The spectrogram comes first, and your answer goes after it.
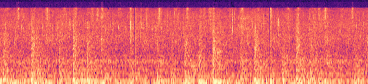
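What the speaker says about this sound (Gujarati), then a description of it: "તો ચારે તરફ વરસાદી માહોલ જોવા મળી રહ્યો છે" Heavy, continuous rain pours down on waterlogged garba grounds in Vadodara, a dense steady hiss with low rumbling underneath, with no voices present.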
